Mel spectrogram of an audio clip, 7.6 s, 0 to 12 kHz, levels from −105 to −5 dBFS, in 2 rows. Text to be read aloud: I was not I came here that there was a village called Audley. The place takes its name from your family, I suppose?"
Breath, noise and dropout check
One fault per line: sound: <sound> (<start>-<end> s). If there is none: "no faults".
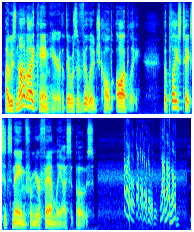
sound: chirp (6.2-7.4 s)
